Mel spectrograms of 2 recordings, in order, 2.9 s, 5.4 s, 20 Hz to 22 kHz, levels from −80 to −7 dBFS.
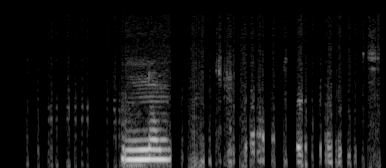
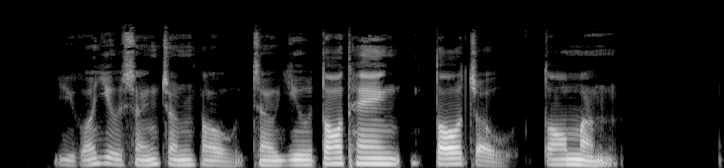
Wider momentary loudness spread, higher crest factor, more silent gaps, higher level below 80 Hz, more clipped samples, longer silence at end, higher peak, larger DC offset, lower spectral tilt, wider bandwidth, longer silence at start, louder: first, 21 LU vs 11 LU; about the same, 18 dB vs 20 dB; first, 1.32-1.36 s, 1.99-2.12 s vs none; about the same, -60 dBFS vs -56 dBFS; neither; second, 0.1 s vs 0.8 s; second, -14 dBFS vs -2 dBFS; neither; about the same, -6.5 dB/octave vs -6.5 dB/octave; first, 15.5 kHz vs 11 kHz; first, 0.9 s vs 0.4 s; second, -28 LUFS vs -22 LUFS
